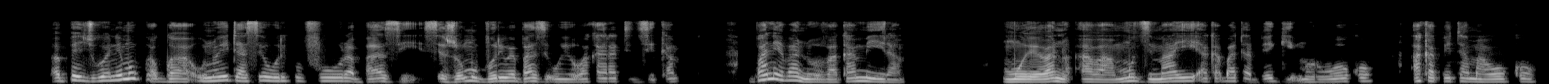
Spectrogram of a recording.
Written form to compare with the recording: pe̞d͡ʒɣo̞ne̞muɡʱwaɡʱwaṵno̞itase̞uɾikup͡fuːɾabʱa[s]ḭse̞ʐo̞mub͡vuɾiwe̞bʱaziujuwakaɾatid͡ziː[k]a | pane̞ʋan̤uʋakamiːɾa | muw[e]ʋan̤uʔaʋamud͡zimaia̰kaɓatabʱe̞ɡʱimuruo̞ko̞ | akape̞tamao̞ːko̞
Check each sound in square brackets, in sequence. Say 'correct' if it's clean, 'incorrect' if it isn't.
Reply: incorrect, correct, correct

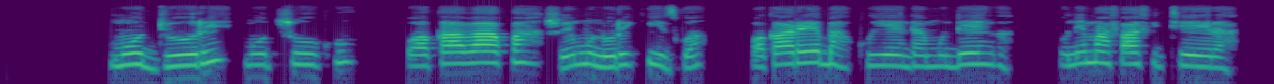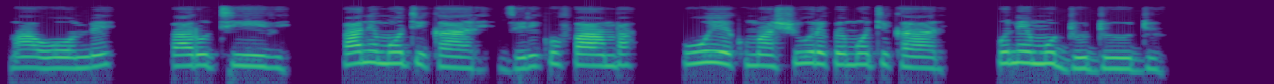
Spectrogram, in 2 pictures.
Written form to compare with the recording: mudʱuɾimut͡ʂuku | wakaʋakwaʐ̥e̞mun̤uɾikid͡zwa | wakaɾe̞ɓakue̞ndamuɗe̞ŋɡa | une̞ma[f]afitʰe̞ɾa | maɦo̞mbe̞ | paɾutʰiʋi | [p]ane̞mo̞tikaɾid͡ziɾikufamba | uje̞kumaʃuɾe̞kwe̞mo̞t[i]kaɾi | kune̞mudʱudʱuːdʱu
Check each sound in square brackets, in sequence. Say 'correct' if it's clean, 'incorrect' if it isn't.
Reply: correct, correct, correct

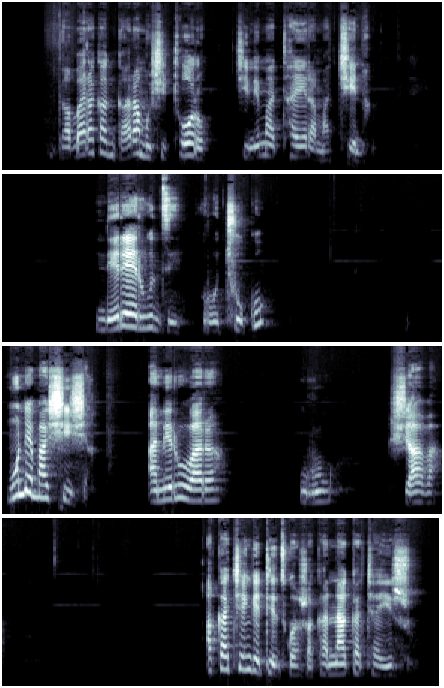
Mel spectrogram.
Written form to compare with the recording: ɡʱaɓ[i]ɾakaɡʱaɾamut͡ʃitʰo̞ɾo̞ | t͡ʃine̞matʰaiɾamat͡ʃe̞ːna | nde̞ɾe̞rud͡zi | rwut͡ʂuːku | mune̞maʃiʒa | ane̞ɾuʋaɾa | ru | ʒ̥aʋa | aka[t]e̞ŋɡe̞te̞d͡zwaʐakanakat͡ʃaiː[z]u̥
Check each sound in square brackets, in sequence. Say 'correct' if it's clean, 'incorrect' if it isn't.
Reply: incorrect, incorrect, incorrect

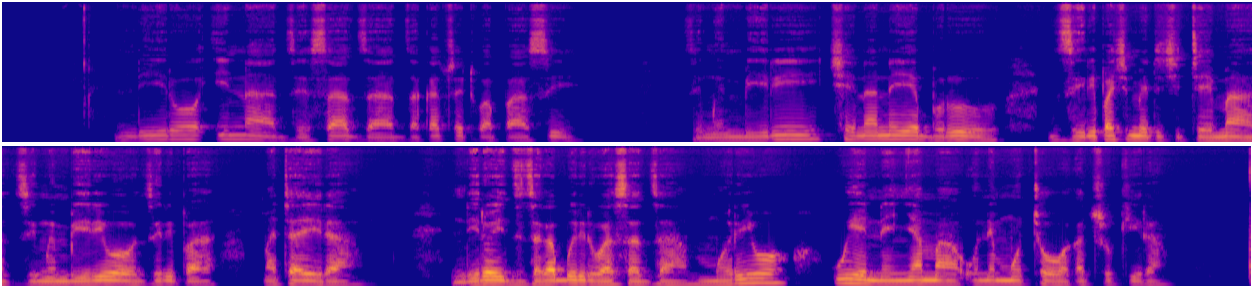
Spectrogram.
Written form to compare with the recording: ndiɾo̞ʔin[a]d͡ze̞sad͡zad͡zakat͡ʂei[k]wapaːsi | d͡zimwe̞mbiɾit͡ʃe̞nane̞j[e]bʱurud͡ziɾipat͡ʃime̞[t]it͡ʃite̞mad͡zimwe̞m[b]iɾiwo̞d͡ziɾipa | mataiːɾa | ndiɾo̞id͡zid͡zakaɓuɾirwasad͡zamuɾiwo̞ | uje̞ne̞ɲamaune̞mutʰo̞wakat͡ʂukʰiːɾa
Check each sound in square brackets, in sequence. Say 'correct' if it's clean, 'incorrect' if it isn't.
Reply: correct, incorrect, correct, correct, correct

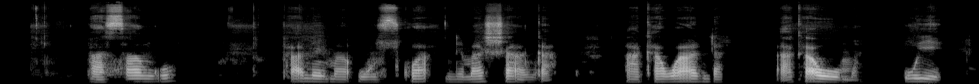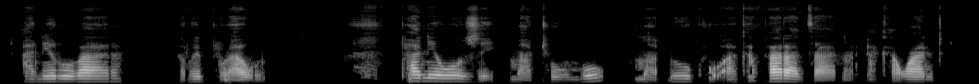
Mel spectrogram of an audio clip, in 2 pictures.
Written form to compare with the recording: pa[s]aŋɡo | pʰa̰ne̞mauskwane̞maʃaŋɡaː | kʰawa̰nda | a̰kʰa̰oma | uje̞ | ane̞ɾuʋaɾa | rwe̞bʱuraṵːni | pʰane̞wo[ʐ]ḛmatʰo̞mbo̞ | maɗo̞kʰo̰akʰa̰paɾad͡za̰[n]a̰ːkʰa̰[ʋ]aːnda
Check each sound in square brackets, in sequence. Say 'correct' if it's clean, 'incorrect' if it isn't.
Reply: correct, correct, correct, incorrect

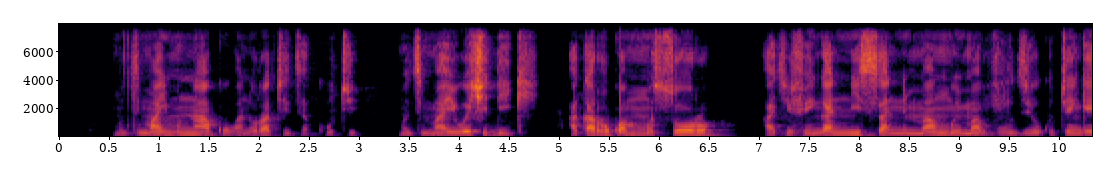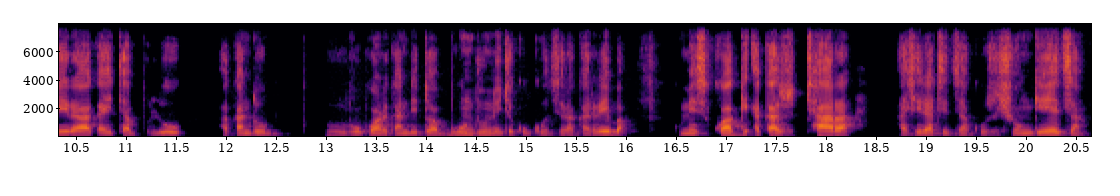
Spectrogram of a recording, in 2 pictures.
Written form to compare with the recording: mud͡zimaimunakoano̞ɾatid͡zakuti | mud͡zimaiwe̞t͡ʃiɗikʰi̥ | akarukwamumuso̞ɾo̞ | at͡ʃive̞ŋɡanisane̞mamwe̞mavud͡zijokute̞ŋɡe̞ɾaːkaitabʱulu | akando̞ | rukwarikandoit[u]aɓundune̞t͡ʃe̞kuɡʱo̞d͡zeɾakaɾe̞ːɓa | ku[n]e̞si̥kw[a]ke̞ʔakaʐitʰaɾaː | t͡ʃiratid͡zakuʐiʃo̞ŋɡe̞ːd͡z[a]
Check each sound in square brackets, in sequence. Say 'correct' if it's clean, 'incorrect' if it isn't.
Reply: incorrect, incorrect, correct, correct

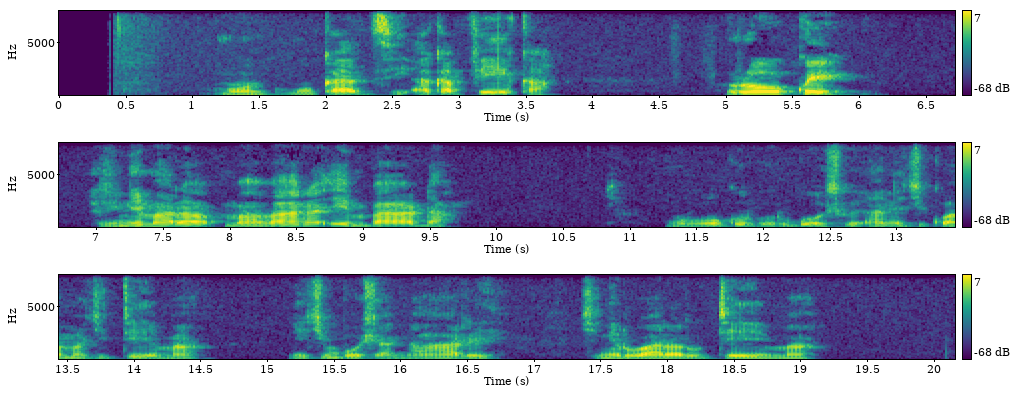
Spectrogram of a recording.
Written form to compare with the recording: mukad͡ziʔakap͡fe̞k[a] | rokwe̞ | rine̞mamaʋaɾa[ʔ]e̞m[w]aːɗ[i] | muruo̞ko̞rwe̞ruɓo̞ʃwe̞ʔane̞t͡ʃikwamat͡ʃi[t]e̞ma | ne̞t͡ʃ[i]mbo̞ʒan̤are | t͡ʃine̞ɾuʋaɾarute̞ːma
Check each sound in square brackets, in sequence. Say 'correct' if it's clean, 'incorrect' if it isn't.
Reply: correct, correct, incorrect, incorrect, correct, correct

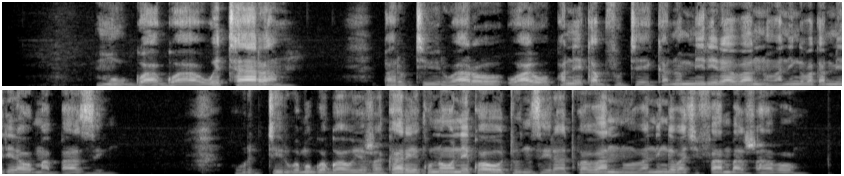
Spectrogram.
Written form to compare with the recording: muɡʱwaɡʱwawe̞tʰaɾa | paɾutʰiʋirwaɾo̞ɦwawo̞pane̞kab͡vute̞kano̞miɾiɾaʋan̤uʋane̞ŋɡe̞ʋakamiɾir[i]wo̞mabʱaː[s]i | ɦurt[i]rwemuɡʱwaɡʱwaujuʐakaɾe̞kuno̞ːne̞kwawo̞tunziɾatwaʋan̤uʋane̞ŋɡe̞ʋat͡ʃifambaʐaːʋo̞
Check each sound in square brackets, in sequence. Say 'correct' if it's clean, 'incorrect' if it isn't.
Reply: incorrect, incorrect, correct

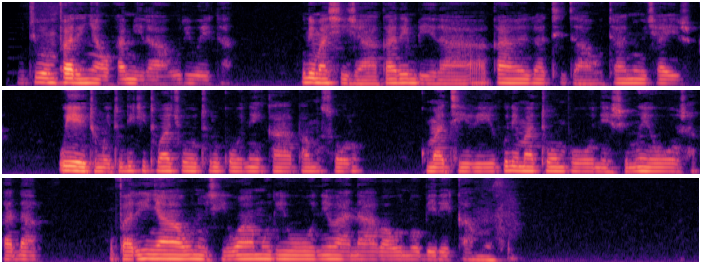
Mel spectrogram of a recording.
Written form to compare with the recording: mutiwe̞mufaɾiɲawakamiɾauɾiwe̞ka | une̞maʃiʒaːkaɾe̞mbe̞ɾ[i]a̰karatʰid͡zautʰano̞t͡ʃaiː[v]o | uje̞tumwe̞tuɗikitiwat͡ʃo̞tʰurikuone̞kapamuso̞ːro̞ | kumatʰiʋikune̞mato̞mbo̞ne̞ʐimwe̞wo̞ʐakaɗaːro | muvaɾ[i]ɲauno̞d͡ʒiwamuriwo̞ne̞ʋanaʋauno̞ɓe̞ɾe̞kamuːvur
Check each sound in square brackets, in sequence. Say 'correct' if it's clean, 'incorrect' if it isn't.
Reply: incorrect, incorrect, correct

